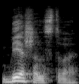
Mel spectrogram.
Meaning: 1. hydrophobia, rabies 2. madness, fury, rage
- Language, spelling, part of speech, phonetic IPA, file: Russian, бешенство, noun, [ˈbʲeʂɨnstvə], Ru-бешенство.ogg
